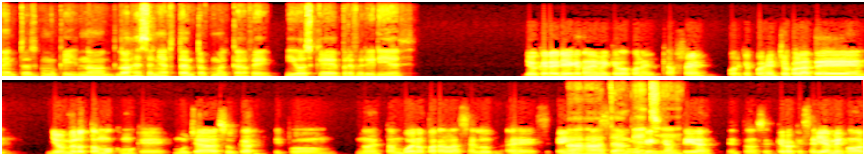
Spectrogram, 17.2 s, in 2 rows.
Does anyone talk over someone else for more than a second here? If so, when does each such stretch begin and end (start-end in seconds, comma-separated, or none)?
14.2-15.5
